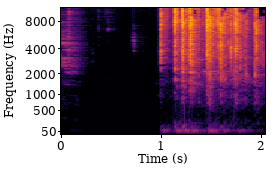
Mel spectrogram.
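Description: About a second of silence, then a dense run of crisp crackling clicks as a crumbly block of dried, pressed soap cubes is cut with a box cutter and crumbles apart.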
